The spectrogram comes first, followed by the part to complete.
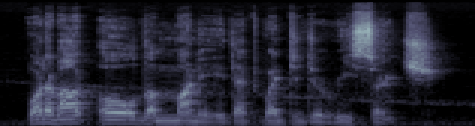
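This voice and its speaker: A man puts on a character voice with a very deep, low pitch. He delivers it at a moderate pace. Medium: video game. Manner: terse, flat.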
